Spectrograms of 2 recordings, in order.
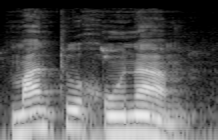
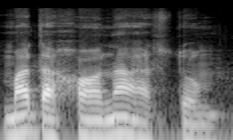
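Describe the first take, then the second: First: It is said in a colloquial Iranian accent. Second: It is said in a colloquial Afghan accent. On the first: "गुफ्तारी ज़बान में कहते हैं" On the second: "दरी में हम बोलते हैं"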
